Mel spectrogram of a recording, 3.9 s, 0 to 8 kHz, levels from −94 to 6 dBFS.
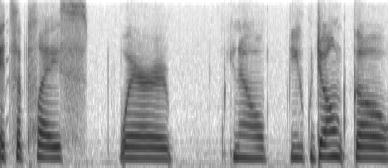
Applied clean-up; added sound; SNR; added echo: none; none; none; none.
